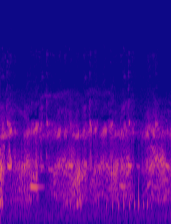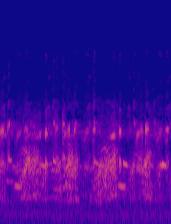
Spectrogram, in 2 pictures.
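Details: Frog chorus of overlapping croaks, a busy layer of buzzy pulses with scattered short pure tones and occasional rising sweeps, continuous and fairly even in loudness.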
